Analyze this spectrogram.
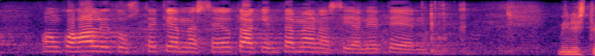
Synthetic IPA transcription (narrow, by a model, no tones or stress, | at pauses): oŋkohɑlːit̪ust̪ekemæsːæjot̪ɑˑkint̪æmænɑsiɑnet̪eˑːny | minist̪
